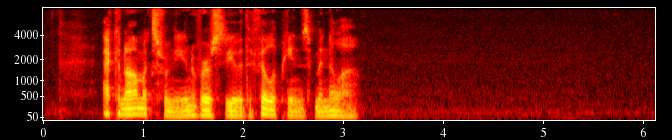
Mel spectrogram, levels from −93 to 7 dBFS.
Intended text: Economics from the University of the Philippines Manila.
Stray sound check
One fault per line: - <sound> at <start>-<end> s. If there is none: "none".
none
